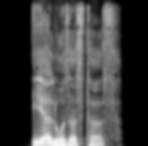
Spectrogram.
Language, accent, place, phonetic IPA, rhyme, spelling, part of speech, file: German, Germany, Berlin, [ˈeːɐ̯loːzəstəs], -eːɐ̯loːzəstəs, ehrlosestes, adjective, De-ehrlosestes.ogg
- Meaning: strong/mixed nominative/accusative neuter singular superlative degree of ehrlos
